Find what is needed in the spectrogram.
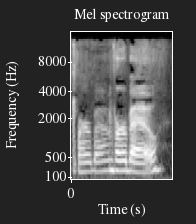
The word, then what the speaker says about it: Vrbo: Or VRBO. – Yeah. – So, or Vrbo, I guess that's how it's pronounced now.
